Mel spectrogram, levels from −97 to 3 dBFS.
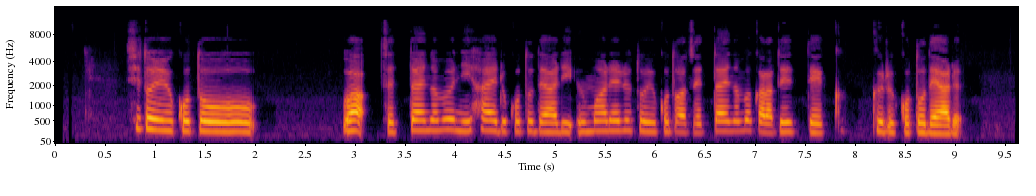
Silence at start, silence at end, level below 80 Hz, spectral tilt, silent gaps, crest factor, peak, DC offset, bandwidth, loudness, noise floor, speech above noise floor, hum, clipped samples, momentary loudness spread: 0.75 s; 0.6 s; -82 dBFS; -6 dB/octave; none; 20 dB; -4 dBFS; under 0.1%; 7.4 kHz; -23 LUFS; -68 dBFS; 46 dB; none; under 0.1%; 11 LU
